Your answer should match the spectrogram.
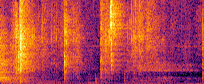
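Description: A few faint clicks and rustles from a yellow tape measure being handled and its blade pulled out for measuring.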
